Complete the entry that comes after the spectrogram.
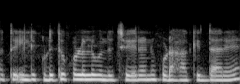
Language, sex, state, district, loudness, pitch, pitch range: Kannada, female, Karnataka, Mysore, -14 LUFS, 215 Hz, 205-225 Hz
